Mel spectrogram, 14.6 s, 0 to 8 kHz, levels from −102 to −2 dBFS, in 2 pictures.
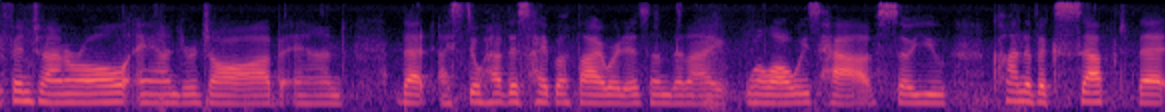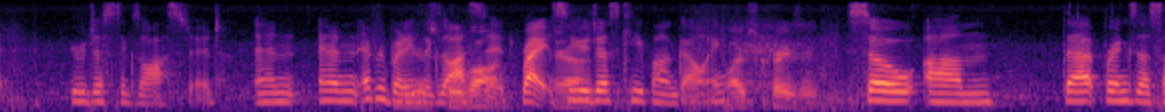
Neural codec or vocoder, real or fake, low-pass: none; real; 7.2 kHz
